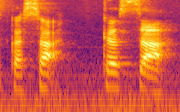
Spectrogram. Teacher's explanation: the O sounds like an A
